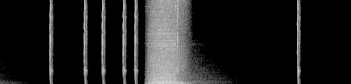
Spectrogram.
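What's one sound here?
Short game chimes click one after another.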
